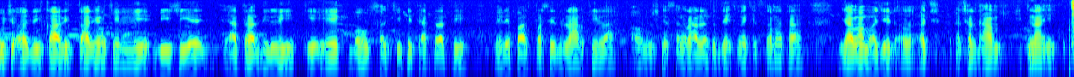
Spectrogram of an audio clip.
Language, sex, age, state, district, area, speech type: Hindi, male, 60+, Uttar Pradesh, Mau, rural, read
